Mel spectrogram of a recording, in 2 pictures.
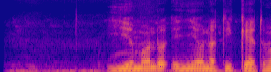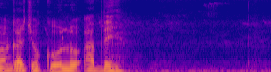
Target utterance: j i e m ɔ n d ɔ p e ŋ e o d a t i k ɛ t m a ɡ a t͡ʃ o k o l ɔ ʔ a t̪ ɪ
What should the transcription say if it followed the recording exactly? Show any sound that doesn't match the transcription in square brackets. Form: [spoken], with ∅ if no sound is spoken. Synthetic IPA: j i e m ɔ n d ɔ [ʔ] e [ɲ] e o [n] a t i k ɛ t m a ɡ a t͡ʃ o k o l [o] ʔ a [d̪] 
